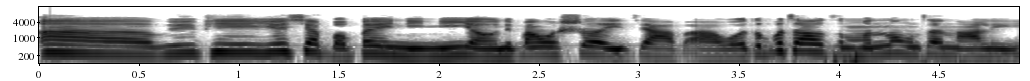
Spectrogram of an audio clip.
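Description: Barely pausing, a woman talks at a fairly quick pace with ordinary pitch variation. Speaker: fishing livestreamer. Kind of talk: casual live-stream chat while fishing. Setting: outdoors by a river, live stream. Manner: chatty, laughs often.

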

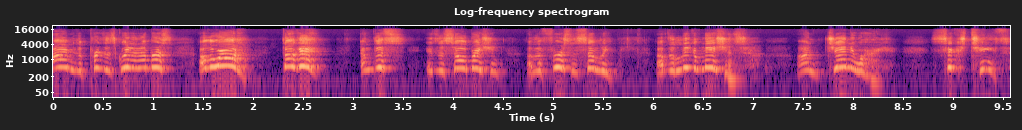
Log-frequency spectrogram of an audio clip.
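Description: A cartoonish character voice moves at a fairly quick pace, broken by long, frequent pauses. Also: man, extremely high pitch for a man. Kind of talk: casual talk to camera. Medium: puppet. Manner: silly, exaggerated.

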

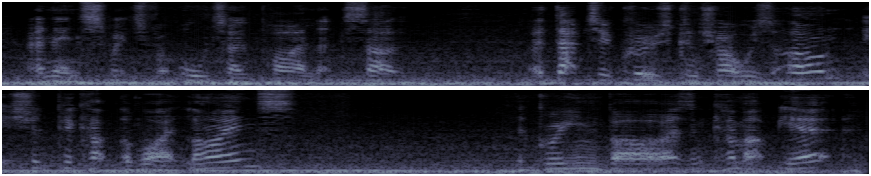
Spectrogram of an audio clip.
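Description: With loud background noise around him, a man talks at a moderate pace in a dry sound with no echo. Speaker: car reviewer. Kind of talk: tutorial commentary while driving. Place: car. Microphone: phone near.

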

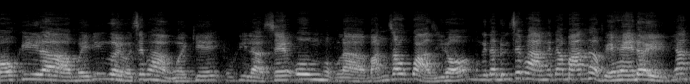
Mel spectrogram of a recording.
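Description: Light background noise and audible room echo accompany a woman speaking. She talks at a fairly quick pace with ordinary pitch variation and hardly any pauses. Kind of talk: sitcom dialogue. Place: office.

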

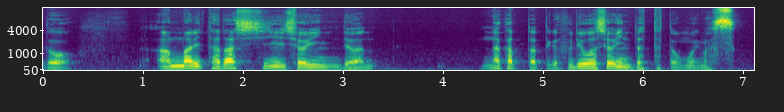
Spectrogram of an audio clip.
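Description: A dark, mellow tone at a moderate pace. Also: man. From Yokohama, Japan. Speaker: architect, professor emeritus. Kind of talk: reminiscence in panel discussion. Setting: online panel discussion.

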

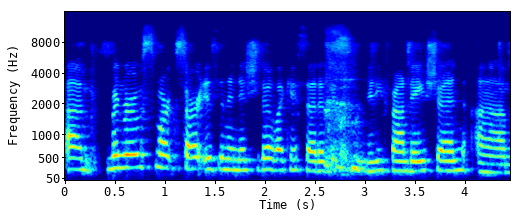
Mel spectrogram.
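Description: An ordinary speaking voice from a woman with an American accent, at a fairly quick pace with ordinary pitch variation and light background noise. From US Midwest. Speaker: early childhood program director. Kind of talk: conference presentation. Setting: stage with audience. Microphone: video call.

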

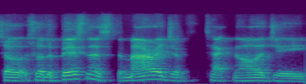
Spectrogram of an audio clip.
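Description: Speaking at a fairly slow pace, a man is heard with audible room echo against a quiet background. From Ireland. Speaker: company founder and CEO. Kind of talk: keynote talk. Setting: online video event with audience. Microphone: video call.

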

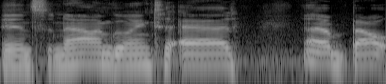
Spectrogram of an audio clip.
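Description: A man is speaking. His intonation stays fairly even over light background noise. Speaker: home chemistry YouTuber. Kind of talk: tutorial. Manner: casual, conversational. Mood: relaxed, mildly enthusiastic. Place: workshop. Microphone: phone near.

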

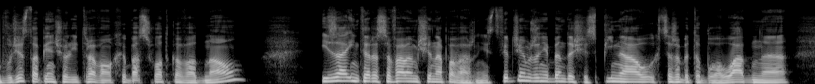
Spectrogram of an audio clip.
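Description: The background is quiet as a man talks. His voice sounds dry, with no echo. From Poland. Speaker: radio journalist, voice actor. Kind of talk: podcast interview answer. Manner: casual, anecdotal. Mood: relaxed, smiling storytelling. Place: studio. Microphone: studio mic.

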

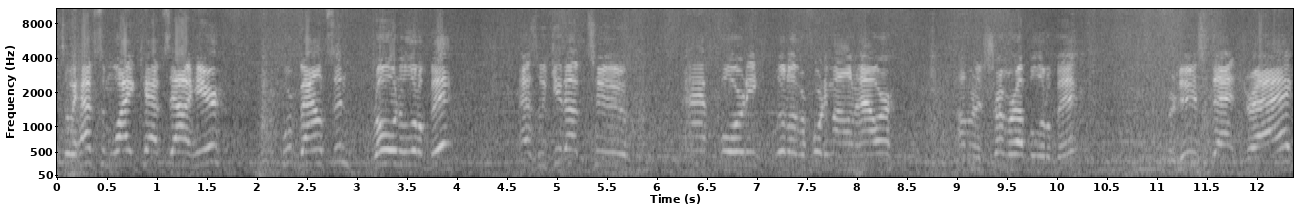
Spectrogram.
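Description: A man talks with long, frequent pauses. Loud background noise runs behind him. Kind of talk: commentary. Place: boat.

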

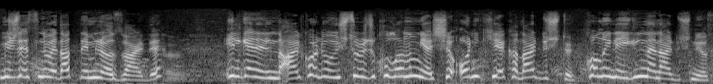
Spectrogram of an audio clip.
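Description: Crowd noise fills the background as a woman talks at a fairly quick pace with an extremely high pitch and lively intonation. Her loudness is very even, there are hardly any pauses, and the sound is dry with no echo. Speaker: street interviewer. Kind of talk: street interviews. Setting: outdoors. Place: street. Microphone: handheld.

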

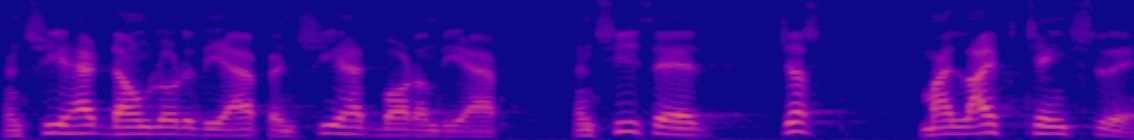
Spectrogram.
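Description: A man with a medium pitch speaks at a moderate pace with lively intonation.

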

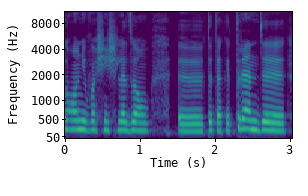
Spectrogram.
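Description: A woman's plain, everyday voice, fairly high in pitch, at a moderate pace with fairly even intonation, on a very clean recording with a silent background. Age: 30s. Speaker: entrepreneur and dance school owner. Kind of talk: casual chat. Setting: studio.

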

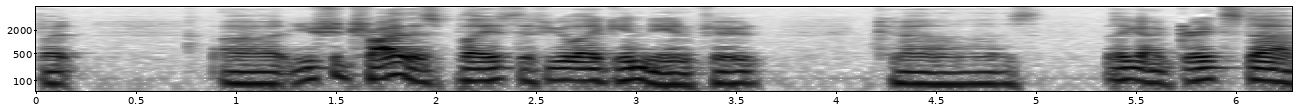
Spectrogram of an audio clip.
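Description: Somewhat breathy, a man's very deep, low voice carries fairly even intonation. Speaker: livestreamer. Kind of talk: casual vlog chat. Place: home room. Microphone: phone near.

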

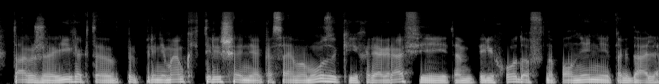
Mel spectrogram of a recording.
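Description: A dark, mellow tone comes at a fairly quick pace with fairly even intonation, in a dry sound with no echo over a quiet background. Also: man. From Russia, Tyumen; Russia. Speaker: composer; interviewee. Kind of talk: interview. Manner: halting, with many fillers. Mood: calm, thoughtful.

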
